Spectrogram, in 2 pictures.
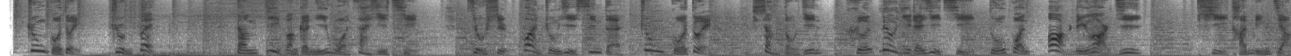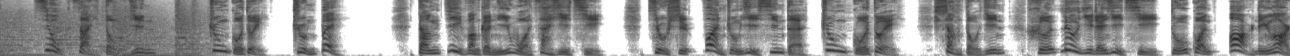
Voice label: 男 专题 激昂 大气; 中国队

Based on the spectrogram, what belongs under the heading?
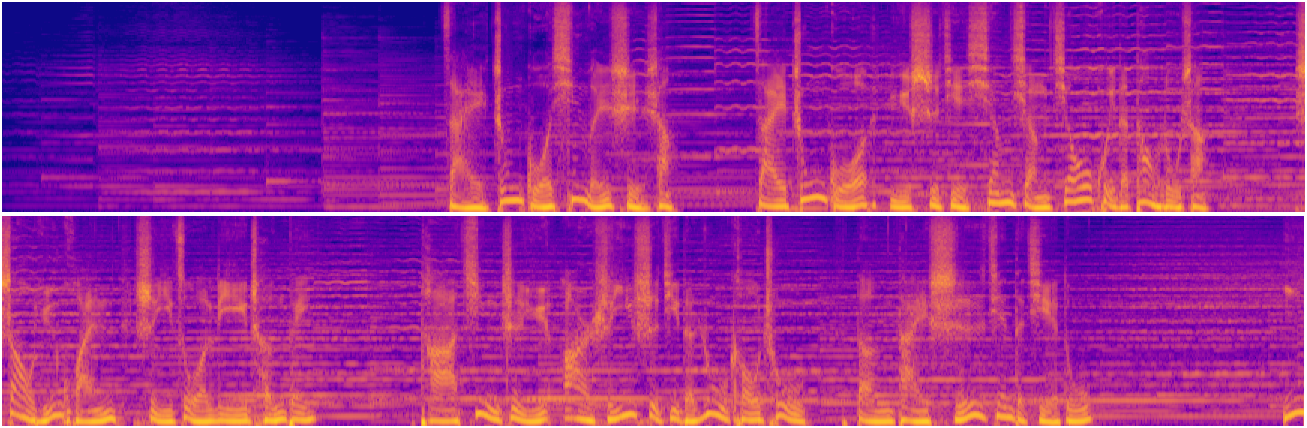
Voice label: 男 人物专题 新华记着

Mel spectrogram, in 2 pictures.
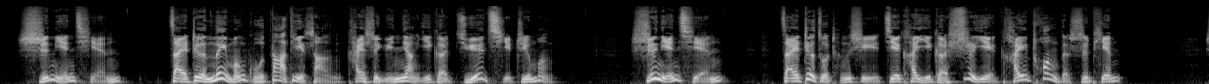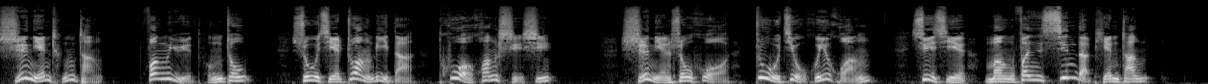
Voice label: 男, 保险企业; 合众人寿10周年

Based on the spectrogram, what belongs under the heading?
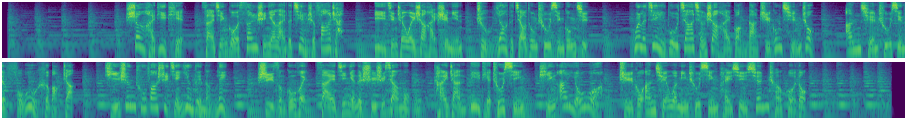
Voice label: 男 宣传 地铁; 上海地铁

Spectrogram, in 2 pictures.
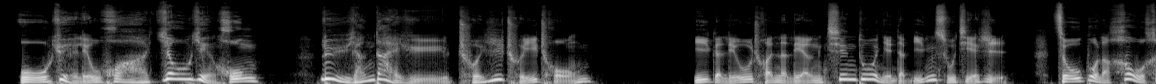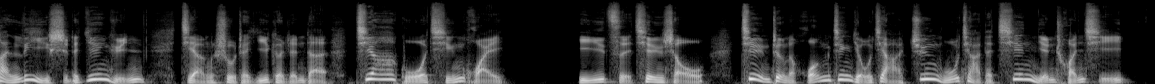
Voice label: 端午诗会配音

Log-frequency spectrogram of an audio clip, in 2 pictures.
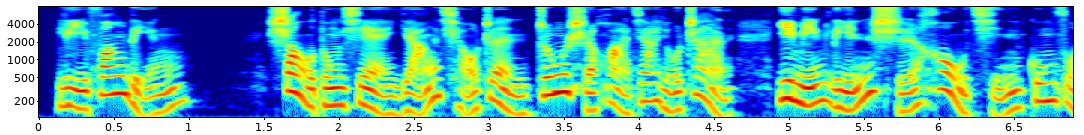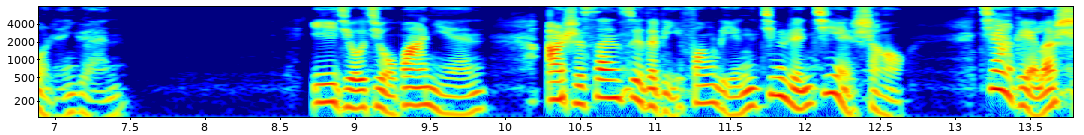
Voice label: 人物类, 国语女声配音; 最美母亲李芳玲

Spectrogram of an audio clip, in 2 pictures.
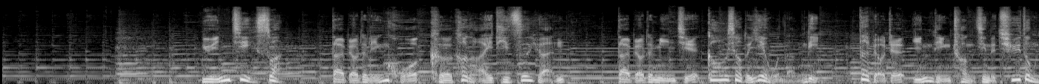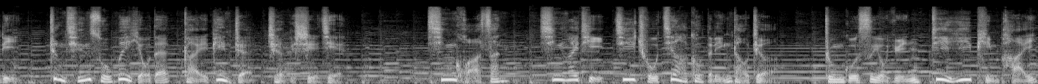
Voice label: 男 专题 科技感; 云计算

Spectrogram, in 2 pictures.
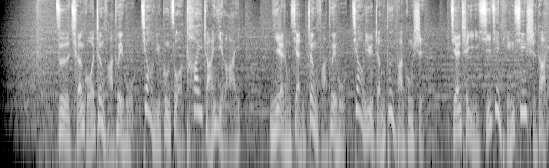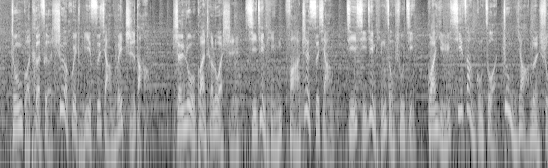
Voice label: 男 专题 大气稳重 政法专题片

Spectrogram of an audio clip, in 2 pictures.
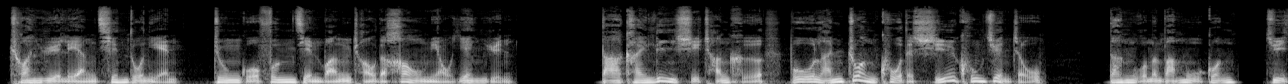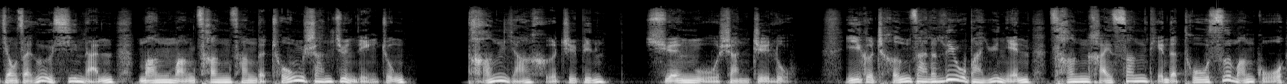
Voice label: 男161-历史文化专题, 宣传介绍; 唐崖土司城遗址宣传介绍

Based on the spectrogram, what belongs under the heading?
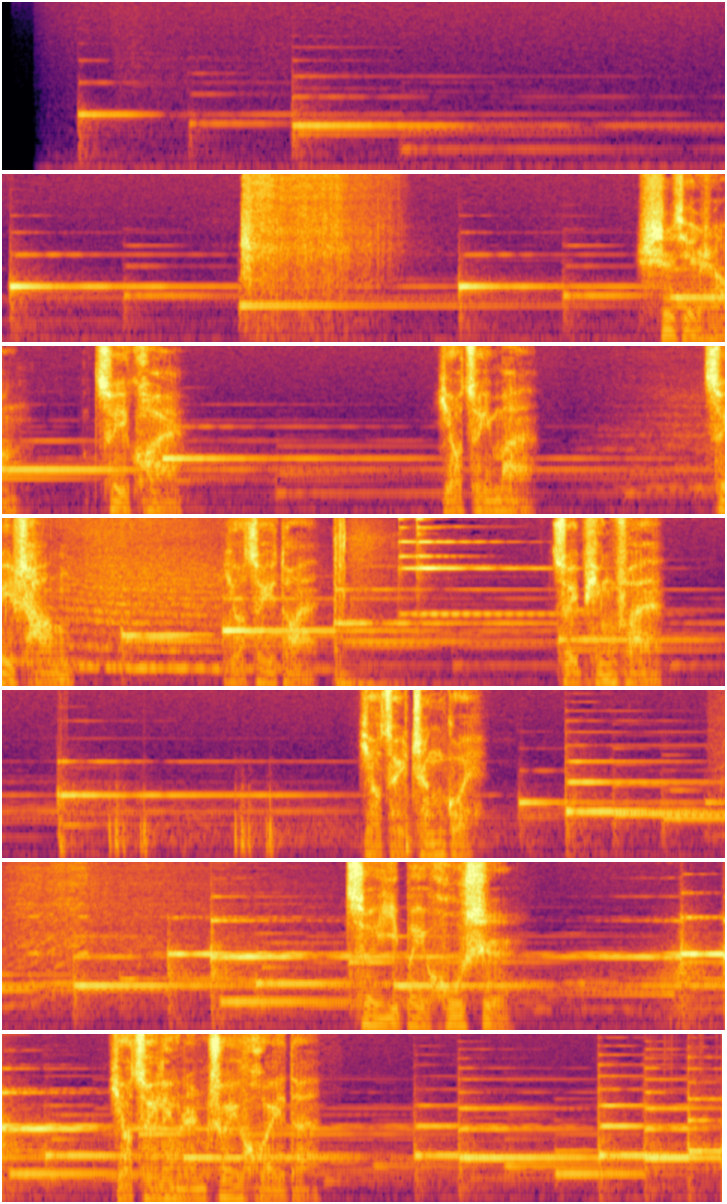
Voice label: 男 广告 品牌广告, 国语男声配音; 何以解忧 唯有杜康

